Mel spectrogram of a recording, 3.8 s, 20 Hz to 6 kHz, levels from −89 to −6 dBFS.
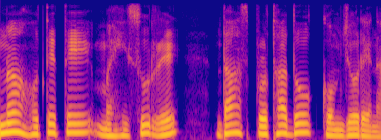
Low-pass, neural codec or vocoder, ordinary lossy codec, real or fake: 5.4 kHz; none; none; real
